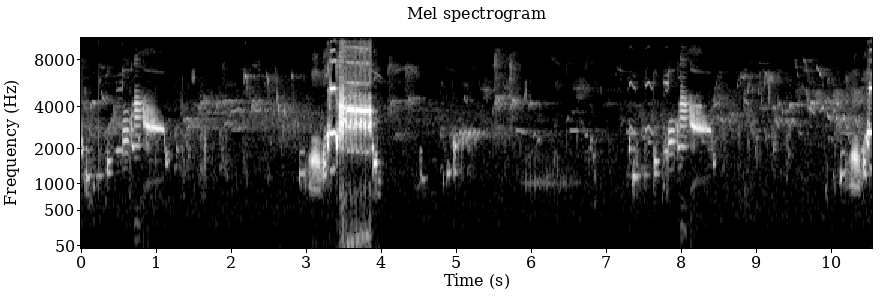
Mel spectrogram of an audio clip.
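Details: Red-winged blackbird song repeated three times, about every five seconds, each starting with short chipping notes and swelling into a loud, harsh buzzing trill, with quiet chatter between phrases.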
